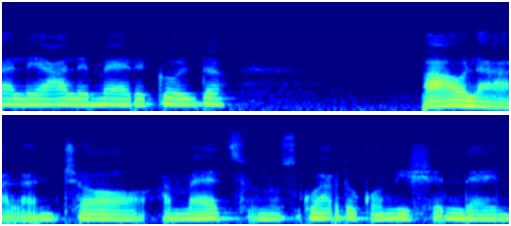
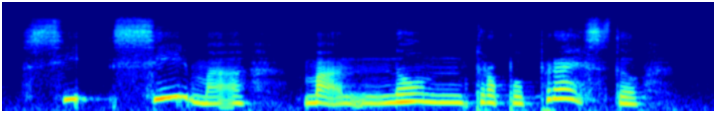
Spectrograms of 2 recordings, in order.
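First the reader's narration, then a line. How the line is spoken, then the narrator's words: Uneasy stammering. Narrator (Italian): balbettò Metz poco tranquillamente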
